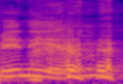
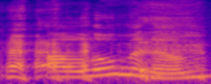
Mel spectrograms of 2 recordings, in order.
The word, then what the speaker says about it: aluminium: Australians stress the aluminium, 1 and 3, whereas the Americans stress the second, aluminum.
